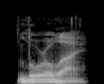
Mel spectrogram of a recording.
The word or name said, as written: Lorelei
